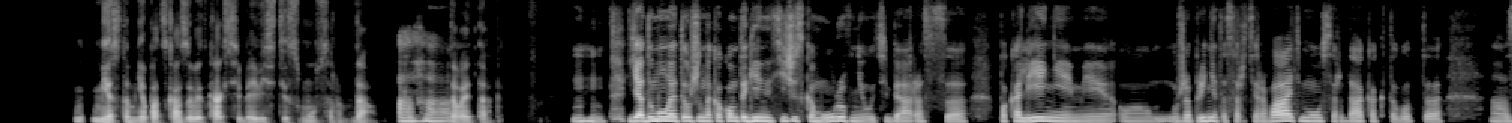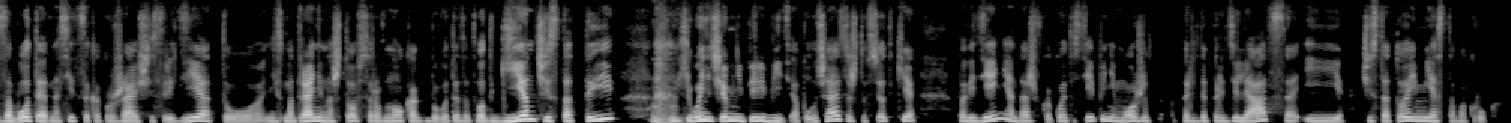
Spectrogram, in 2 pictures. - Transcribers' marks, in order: tapping; background speech; other background noise; stressed: "ген чистоты"; chuckle
- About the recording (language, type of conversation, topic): Russian, podcast, Как ты начал(а) жить более экологично?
